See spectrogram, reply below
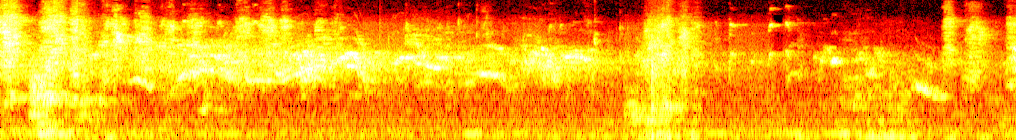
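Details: Soft, continuous budgie warble of quick, high chirps and scratchy twitters running without a break, fading slightly toward the end with a few sharper notes.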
